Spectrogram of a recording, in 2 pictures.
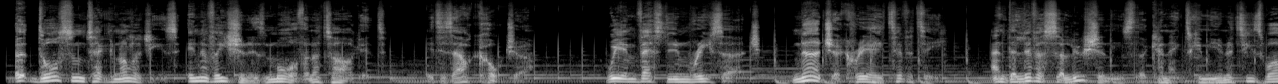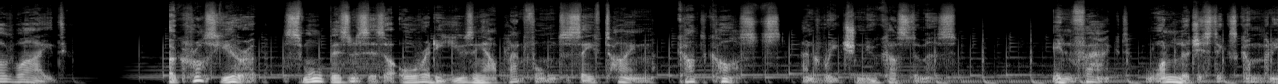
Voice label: Corporate Narration Reel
